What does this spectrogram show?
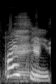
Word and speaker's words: Pisces: think Pisces twice yes it's Pisces like the constellation oh you're gonna say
